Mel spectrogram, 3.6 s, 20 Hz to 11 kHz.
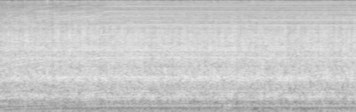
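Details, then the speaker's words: PWM DC motor speed controller module (5A 90W, 4.5–35V input) driving a geared DC motor at 6V supply, potentiometer at maximum, about 2.7A and 16W: steady, high, harsh gear whir with a hissing rasp, a loud gearbox noise. "It's making a loud noise. I hope you can hear it clear."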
